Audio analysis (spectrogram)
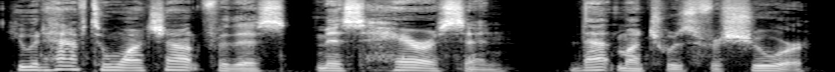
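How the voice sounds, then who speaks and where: A man's voice: medium pitch, expressive, moderate pace, no echo, studio quality. A man reading scripted fiction as an audiobook narrator.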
